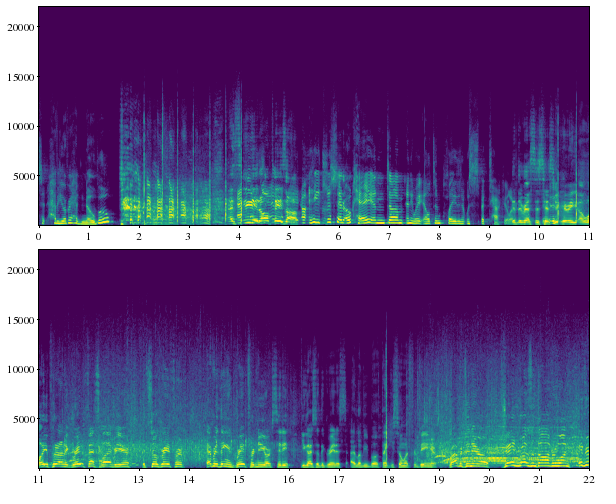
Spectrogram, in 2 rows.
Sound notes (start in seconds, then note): 1.6 laughter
